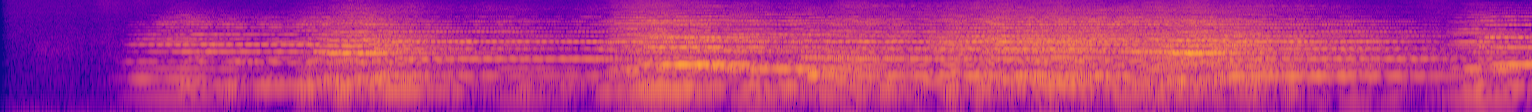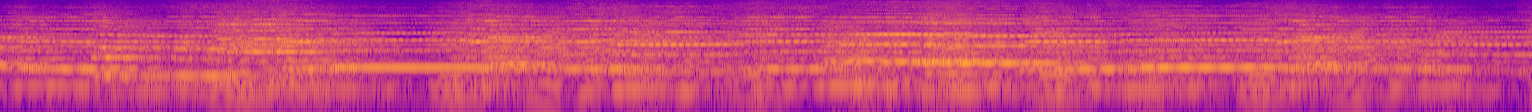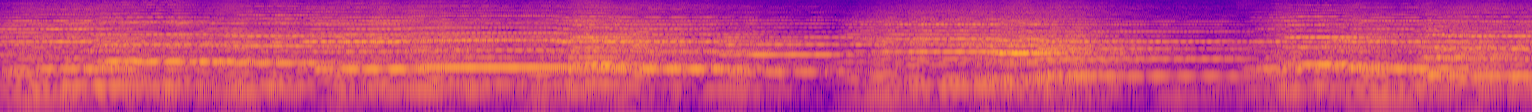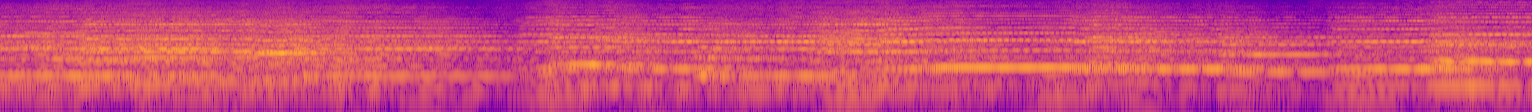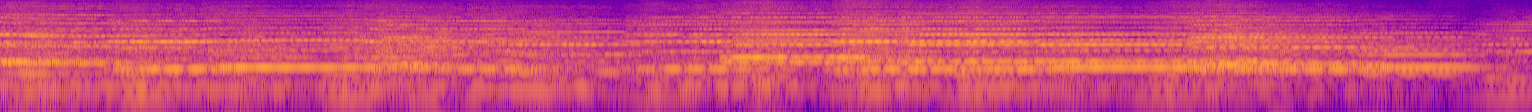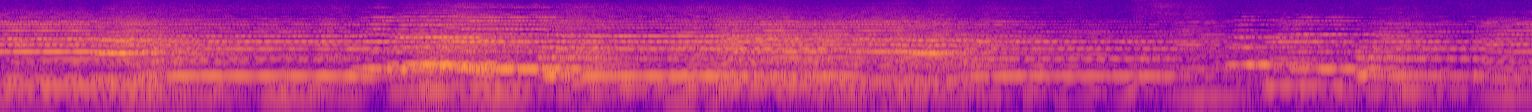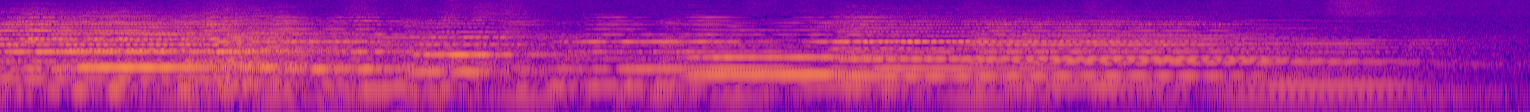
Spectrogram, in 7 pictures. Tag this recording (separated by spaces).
accordion loop music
